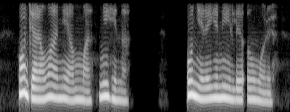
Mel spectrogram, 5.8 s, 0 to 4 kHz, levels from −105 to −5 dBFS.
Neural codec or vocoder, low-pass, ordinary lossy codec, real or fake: codec, 16 kHz, 4 kbps, FunCodec, trained on LibriTTS, 50 frames a second; 3.6 kHz; none; fake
